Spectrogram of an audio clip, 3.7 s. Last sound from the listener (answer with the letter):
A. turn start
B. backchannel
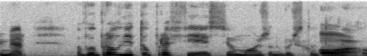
A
